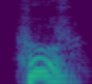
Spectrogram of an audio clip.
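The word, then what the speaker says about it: הוא: Das Wort „wer“ wird im Hebräischen „huw“ ausgesprochen, ganz ähnlich wie das englische Wort für „wer“, who.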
